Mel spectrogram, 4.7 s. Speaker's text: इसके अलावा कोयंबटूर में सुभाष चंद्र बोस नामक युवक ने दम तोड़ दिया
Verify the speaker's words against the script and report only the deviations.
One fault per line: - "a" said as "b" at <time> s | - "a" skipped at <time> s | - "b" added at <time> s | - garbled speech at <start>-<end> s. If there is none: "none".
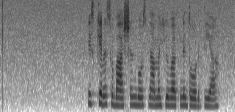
- "अलावा कोयंबटूर" skipped at 2.0 s
- "दम" skipped at 3.7 s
